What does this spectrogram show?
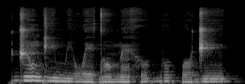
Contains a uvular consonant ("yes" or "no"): no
